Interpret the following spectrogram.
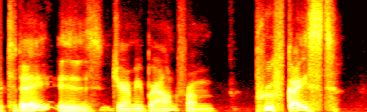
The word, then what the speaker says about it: Proof+Geist: is jeremy brown from proof geist right plus is silent in there i think um and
